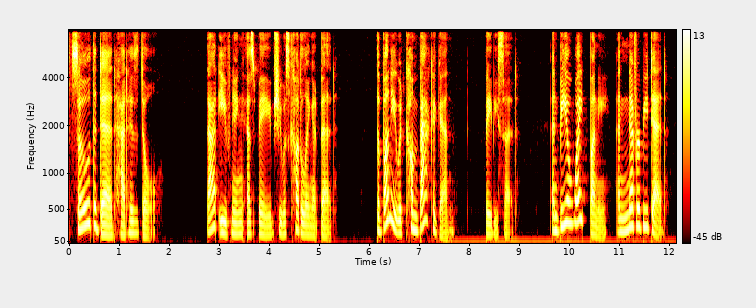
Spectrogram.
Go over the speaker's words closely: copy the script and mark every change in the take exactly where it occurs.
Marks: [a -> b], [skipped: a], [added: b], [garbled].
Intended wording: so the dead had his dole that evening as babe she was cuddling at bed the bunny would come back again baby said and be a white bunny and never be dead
so the dead had his dole that evening as babe she was cuddling at bed the bunny would come back again baby said and be a white bunny and never be dead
